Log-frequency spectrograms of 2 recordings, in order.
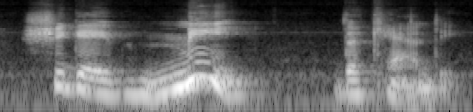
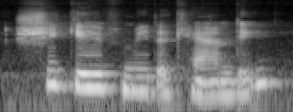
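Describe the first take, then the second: First: "me" stressed, slow and deliberate; slow demo with weight on "me". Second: Said in the usual way. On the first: Shown as a demonstration. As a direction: lean hard on "me" to single her out. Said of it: "That's the stress unstressed". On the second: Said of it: "you can say the sentence in two different ways".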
